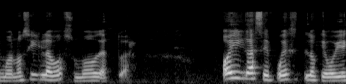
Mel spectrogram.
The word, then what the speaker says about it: óigase: Óigase pues lo que voy a exponer. Óigase. ¿Cuántas sílabas tiene óigase? Hoy, ga, se.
